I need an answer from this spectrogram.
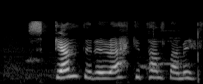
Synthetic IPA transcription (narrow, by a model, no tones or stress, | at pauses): scɛnt̪ɪɾɛɾʏɛhcɪt̪ʰalt̪aɾmɪhkl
